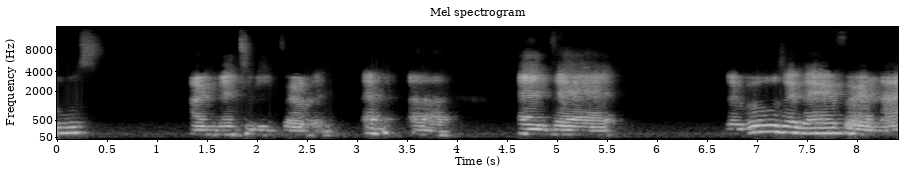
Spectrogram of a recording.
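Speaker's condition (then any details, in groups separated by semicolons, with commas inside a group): Spinal muscular atrophy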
